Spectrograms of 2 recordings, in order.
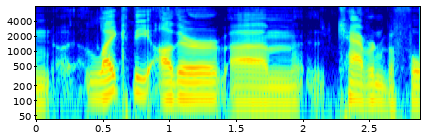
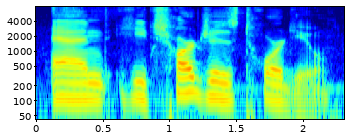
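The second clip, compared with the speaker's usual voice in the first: ordinary talk, nothing marked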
